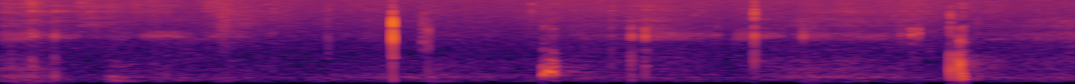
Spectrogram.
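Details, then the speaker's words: Baby with hiccups: a few faint, brief sharp catches every couple of seconds in a quiet room; infant hiccups. "oh poor baby no more hiccups oh no you still have a I'm smiling yeah bless you"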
